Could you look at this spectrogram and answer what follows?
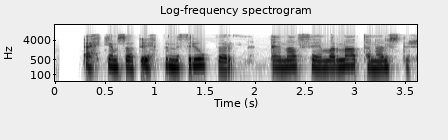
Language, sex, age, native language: Icelandic, female, 30-39, Icelandic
